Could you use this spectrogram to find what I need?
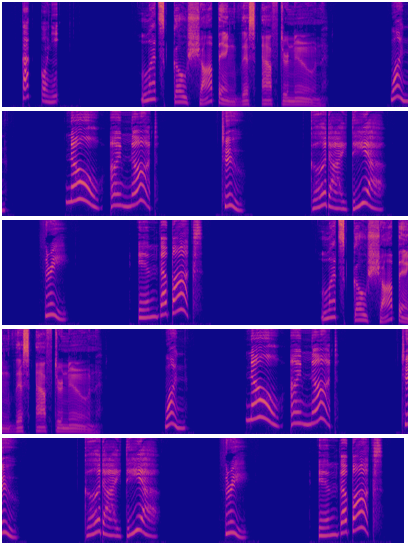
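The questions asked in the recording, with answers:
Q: Let's go shopping this afternoon.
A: 2: Good idea.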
